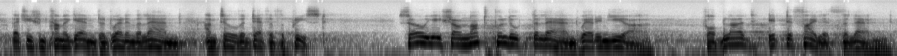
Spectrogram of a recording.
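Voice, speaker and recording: An actor as a deep, reverberant, solemn God. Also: male voice, mellow, natural voice. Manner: measured, declamatory, authoritative. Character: solemn, stern God of Israel laying down law. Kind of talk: dramatized scripture reading. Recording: dull tape with long hall reverb.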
